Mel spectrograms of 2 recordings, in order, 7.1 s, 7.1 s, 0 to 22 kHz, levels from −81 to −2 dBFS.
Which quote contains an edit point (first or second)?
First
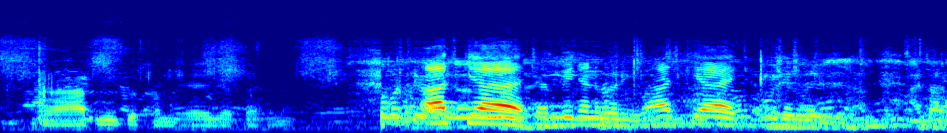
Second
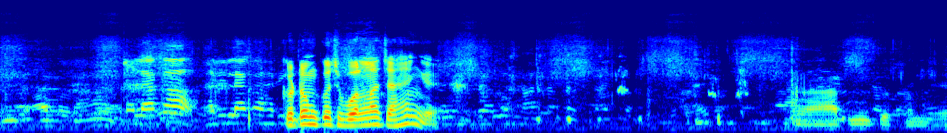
first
